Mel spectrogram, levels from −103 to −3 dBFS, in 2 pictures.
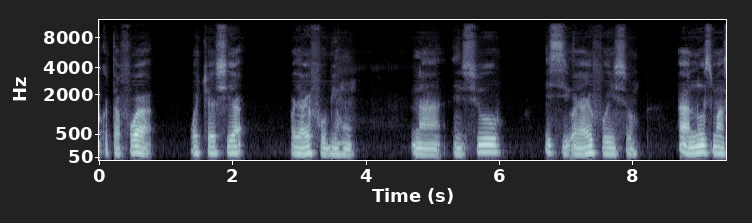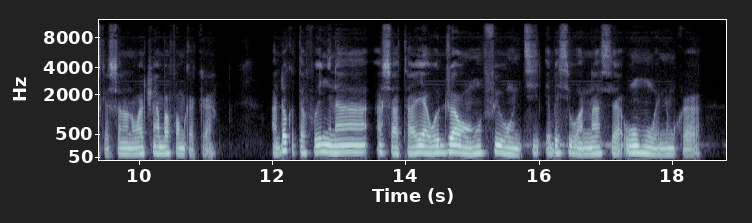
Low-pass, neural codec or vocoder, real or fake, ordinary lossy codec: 10.8 kHz; none; real; MP3, 96 kbps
